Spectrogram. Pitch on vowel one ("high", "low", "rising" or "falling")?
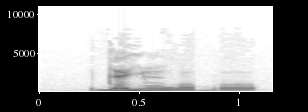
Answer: high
